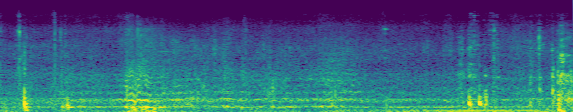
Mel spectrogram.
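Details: Open hive of honey bees during a spring split, frames lifted to find queen cells; constant buzzing drone broken by several clicks and frame knocks, the hum swelling near the start and end.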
